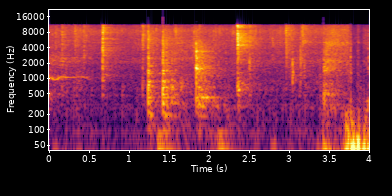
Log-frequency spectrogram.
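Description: Potato latkes sizzling as they shallow-fry in oil in a frying pan, with scattered sharp crackles of spitting fat. A low rumble comes in near the end.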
